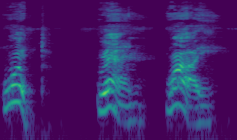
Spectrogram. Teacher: W H वाले शब्द जैसे व्हाट व्हेन वाई में एच का उच्चारण अक्सर नहीं किया जाता है।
